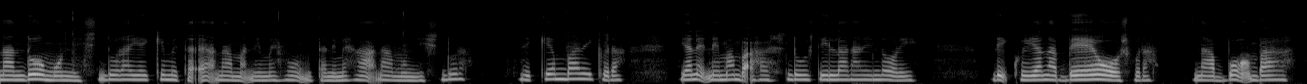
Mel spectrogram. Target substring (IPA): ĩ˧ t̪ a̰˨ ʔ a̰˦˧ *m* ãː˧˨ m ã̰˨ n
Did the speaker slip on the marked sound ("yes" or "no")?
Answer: yes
